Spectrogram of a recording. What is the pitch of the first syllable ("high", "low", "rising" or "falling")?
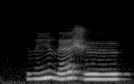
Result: rising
